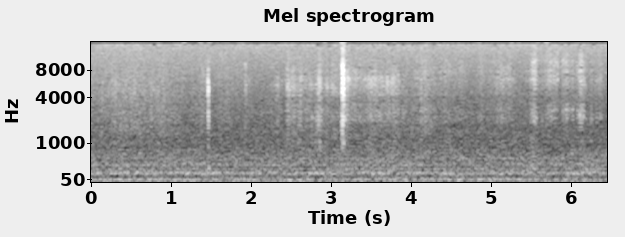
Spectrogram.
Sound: steel tongs gently scraping against paper

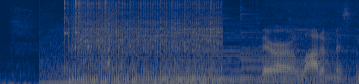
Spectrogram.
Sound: power saw roaring

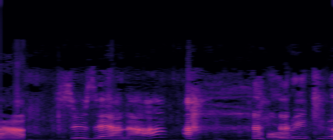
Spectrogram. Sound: laughing

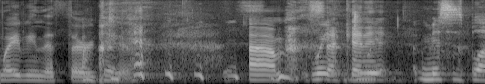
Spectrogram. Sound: laughing

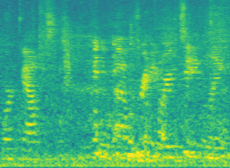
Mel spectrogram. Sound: laughter

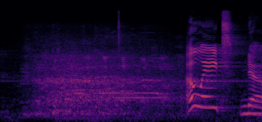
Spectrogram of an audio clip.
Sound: audience laughs

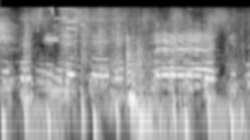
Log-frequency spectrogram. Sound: bleating

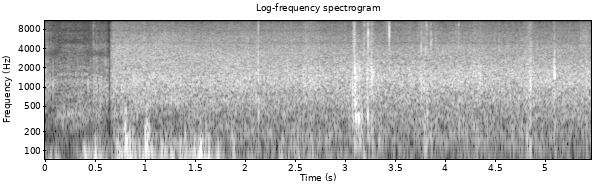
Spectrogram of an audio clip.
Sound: rushing water roars

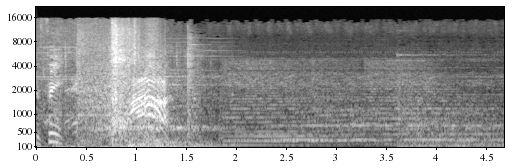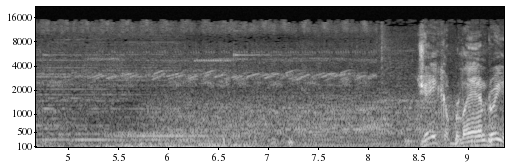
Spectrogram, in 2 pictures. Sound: shouts

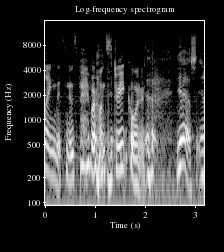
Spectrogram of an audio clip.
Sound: laughs

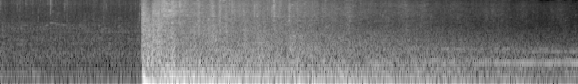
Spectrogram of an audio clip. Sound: blast sound

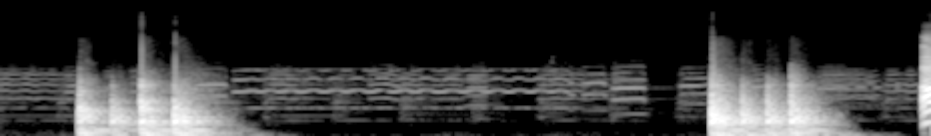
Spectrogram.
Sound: knocking on door

